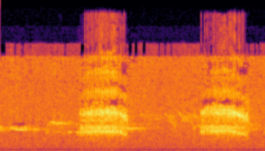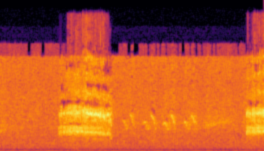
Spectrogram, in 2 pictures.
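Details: Japanese pygmy woodpecker giving four raspy, buzzy notes roughly one second apart, with faint thin whistles and ticking notes between them and a constant low rumble behind.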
